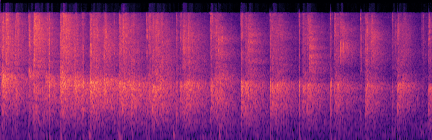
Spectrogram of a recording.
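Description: Studio audience applause on a talk show in Cotonou, rhythmic clapping from a small group with regular pulsing beats, moderately loud and sustained for a few seconds.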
